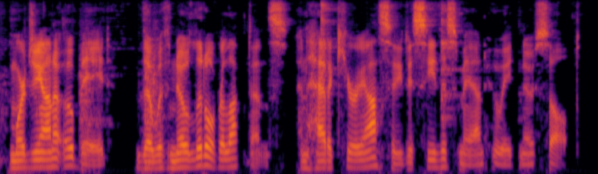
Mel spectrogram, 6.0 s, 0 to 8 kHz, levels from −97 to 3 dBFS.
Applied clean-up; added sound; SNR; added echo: classical method spectral subtraction.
